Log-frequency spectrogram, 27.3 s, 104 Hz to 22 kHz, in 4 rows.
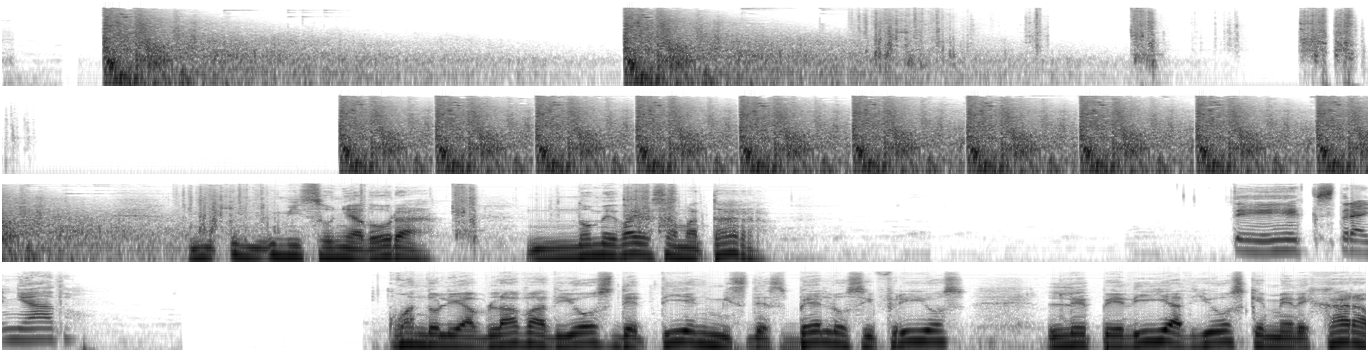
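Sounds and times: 
firing squad gunshots in a ravine: 0.5 - 5.6, 8.5 - 14.6
speech: 14.7 - 17.6, 19.8 - 21.0, 22.4 - 27.2.

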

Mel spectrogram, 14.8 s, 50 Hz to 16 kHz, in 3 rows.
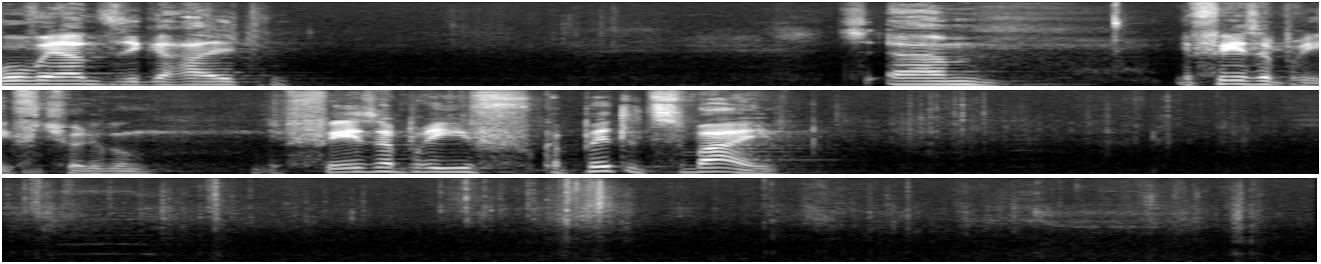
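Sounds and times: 
speech: 0.0 - 1.2, 3.2 - 8.0
thin Bible paper pages rustling as they are flipped: 8.0 - 14.8.

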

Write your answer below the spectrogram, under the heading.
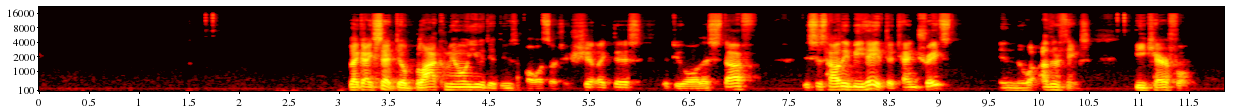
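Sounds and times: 
computer mouse clicks: 1.5 - 1.9
speech: 3.1 - 11.6.

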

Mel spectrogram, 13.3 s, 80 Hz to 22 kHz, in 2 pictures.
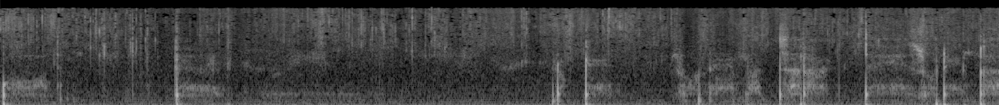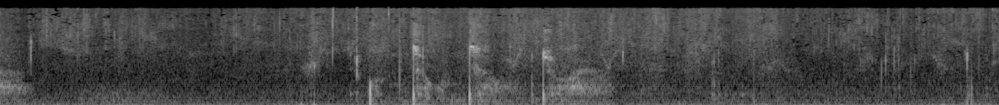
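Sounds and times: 
body cream being applied: 0.0 - 13.3.

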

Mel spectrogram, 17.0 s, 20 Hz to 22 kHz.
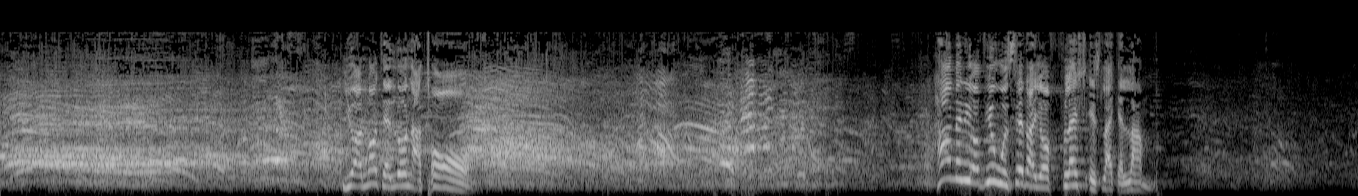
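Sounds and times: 
audience whooping: 0.0 - 10.8
audience shouting back in response: 0.0 - 11.7
speech: 4.3 - 6.0, 12.0 - 14.5.

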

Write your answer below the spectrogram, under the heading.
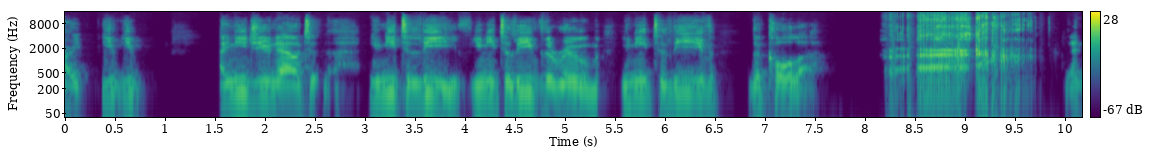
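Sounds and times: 
speech: 0.0 - 0.8, 1.6 - 7.6, 8.2 - 8.4, 10.0 - 10.1
long loud drawn-out burp: 8.2 - 9.8.

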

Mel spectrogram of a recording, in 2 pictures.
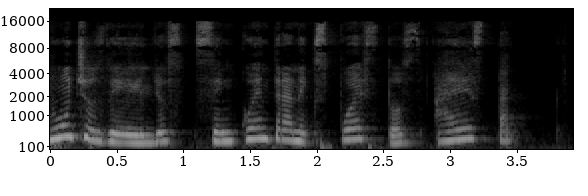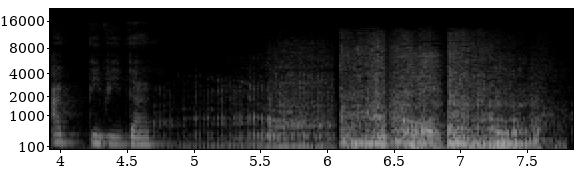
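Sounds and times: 
speech: 0.0 - 7.7
jaguar roaring with rough rasping growls: 4.8 - 7.8.

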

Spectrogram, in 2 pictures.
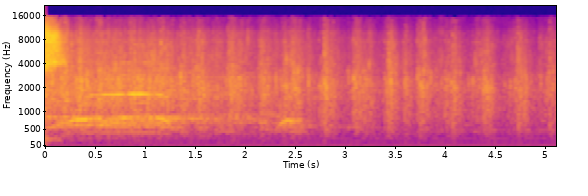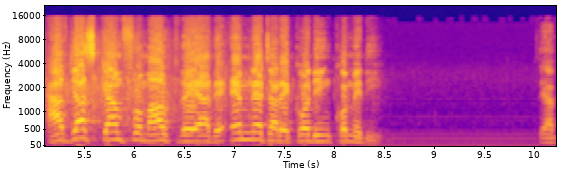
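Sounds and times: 
audience applause: 0.0 - 7.2
speech: 5.2 - 8.6, 10.0 - 10.2.

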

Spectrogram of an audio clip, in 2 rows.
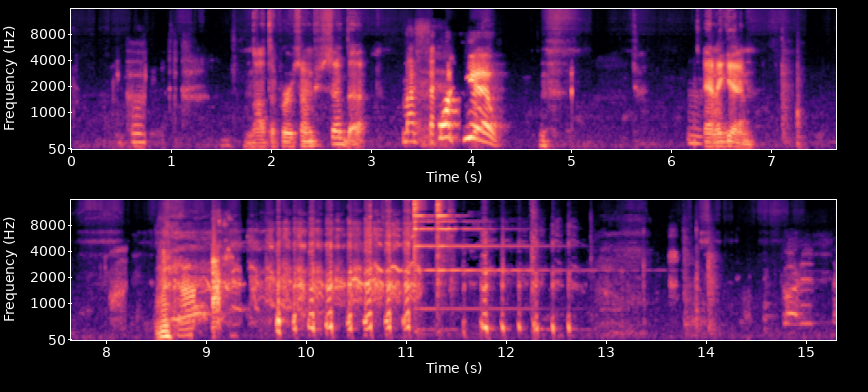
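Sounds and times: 
speech: 0.6 - 0.9, 1.5 - 5.1, 6.2 - 6.9, 8.5 - 10.4
laughter: 8.5 - 12.8
hand bell ringing: 11.0 - 13.4.

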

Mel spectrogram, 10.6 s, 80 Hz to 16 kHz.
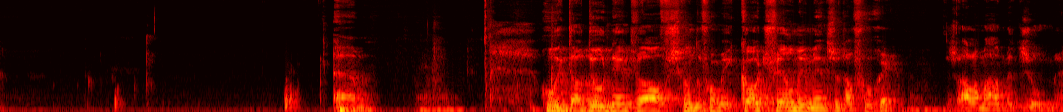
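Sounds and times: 
low steady hum: 0.0 - 10.6
person sipping water: 0.8 - 1.7, 2.6 - 3.7
speech: 3.4 - 3.8, 5.5 - 10.6.

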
